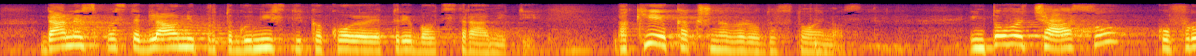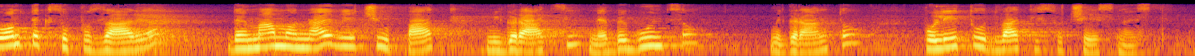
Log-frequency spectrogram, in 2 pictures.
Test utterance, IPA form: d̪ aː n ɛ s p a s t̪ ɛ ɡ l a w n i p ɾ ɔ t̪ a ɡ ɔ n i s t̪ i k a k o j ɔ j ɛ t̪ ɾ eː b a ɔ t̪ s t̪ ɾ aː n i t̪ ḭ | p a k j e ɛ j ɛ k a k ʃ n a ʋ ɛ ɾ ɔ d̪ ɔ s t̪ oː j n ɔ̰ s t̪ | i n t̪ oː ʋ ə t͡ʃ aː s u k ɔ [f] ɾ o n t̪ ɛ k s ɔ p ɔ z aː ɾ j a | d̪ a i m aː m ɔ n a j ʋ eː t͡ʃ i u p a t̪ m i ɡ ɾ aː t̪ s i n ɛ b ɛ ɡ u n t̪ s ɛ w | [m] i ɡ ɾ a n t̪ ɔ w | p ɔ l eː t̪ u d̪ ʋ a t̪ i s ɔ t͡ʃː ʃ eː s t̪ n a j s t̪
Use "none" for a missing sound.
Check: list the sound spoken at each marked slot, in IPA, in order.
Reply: f, m

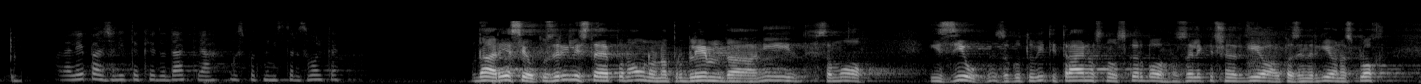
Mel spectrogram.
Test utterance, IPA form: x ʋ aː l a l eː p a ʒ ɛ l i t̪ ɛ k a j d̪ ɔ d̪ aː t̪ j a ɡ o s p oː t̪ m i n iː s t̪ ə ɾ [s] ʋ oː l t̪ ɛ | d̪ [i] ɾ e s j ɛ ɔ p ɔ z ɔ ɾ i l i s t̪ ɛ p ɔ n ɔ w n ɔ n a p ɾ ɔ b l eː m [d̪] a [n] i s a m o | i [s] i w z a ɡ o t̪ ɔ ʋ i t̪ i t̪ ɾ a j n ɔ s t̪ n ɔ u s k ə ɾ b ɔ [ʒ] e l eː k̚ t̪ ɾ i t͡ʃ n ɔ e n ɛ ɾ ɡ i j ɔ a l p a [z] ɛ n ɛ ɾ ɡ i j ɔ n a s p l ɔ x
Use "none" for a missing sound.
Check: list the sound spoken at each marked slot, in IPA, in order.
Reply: z, a, d̪, n, z, z, z

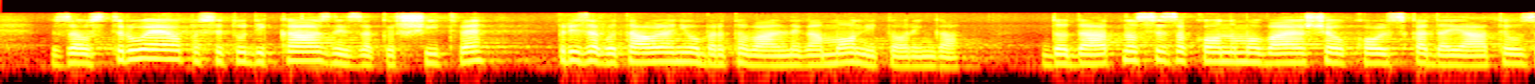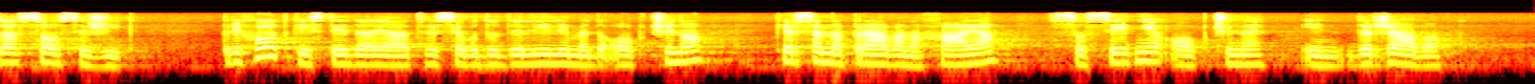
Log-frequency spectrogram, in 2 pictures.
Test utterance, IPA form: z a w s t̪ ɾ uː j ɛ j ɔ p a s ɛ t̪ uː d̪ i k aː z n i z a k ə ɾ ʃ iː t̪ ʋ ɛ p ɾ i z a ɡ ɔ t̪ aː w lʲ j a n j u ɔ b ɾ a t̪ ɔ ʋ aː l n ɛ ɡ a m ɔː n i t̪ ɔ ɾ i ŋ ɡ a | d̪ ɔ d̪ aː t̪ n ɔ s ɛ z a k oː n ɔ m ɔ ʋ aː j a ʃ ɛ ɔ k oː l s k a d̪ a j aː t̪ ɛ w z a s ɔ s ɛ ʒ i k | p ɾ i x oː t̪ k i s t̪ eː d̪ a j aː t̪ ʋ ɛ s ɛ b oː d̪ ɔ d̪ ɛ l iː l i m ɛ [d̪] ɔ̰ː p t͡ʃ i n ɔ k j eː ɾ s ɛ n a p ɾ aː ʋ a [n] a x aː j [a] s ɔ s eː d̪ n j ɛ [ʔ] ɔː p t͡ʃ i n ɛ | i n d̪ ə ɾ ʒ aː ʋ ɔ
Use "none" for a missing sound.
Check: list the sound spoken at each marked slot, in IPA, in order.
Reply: d̪, n, a, ʔ

